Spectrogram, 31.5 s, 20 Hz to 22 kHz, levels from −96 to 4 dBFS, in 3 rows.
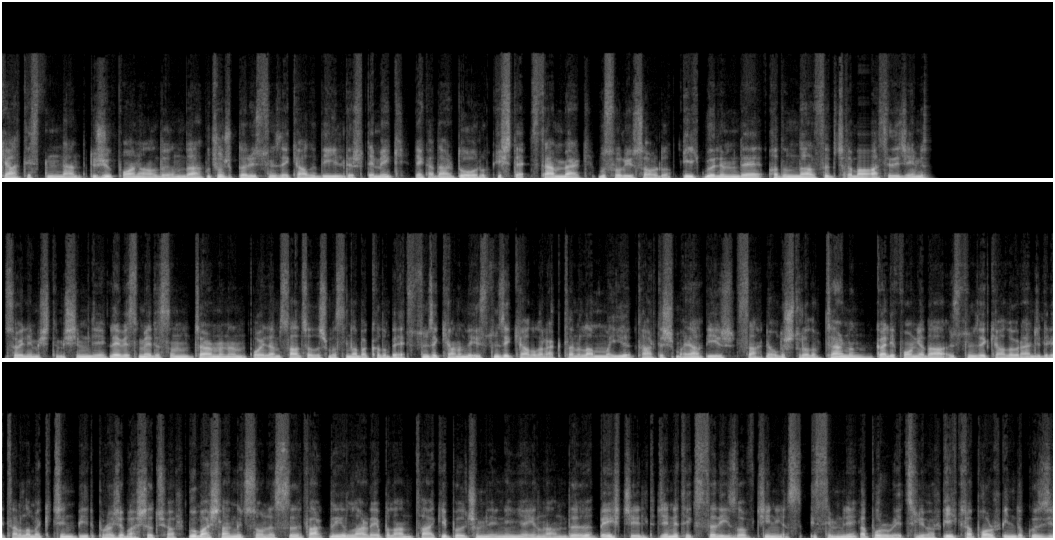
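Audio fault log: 8.42 to 8.48 s, short stall from a late packet: just after "bölümde adından" a sound is held about 35 ms too long with a slight buzz, seen as a smeared, repeated harmonic band.
8.58 to 8.71 s and 9.23 to 10.56 s, call audio freeze: the speech halts and resumes where it stopped, likely from held-up packets. The first fills 110 ms with a fading buzz. The second buzzes briefly then goes silent for about 1.2 s, a flat gap in the waveform.
14.27 to 25.92 s, jitter buffer speed-up: after "boylamsal çalışmasına" speech runs about 12% faster at unchanged pitch, roughly 1.5 s trimmed, so it sounds hurried and the spectrogram shows compressed syllable spacing.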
